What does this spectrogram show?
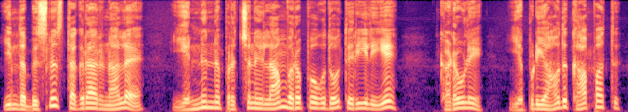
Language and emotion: Tamil, fearful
